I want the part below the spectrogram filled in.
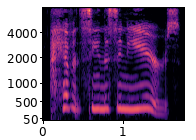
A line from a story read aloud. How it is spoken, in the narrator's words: Mom exclaiming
